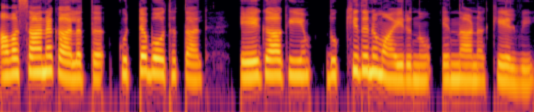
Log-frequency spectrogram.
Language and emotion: Malayalam, neutral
